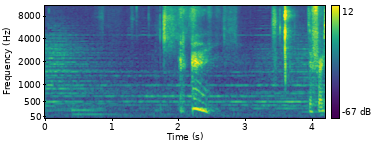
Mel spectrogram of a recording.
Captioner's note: paper stirring; clearing throat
